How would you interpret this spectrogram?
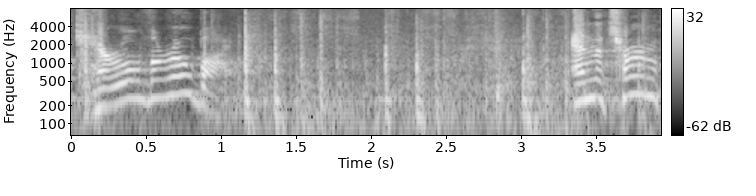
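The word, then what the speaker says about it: Karel: named after carol and some people say carl which is kind of actually closer to i believe i don't know if there's anyone who speaks check in the room but closer to the actual pronunciation but we say carol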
